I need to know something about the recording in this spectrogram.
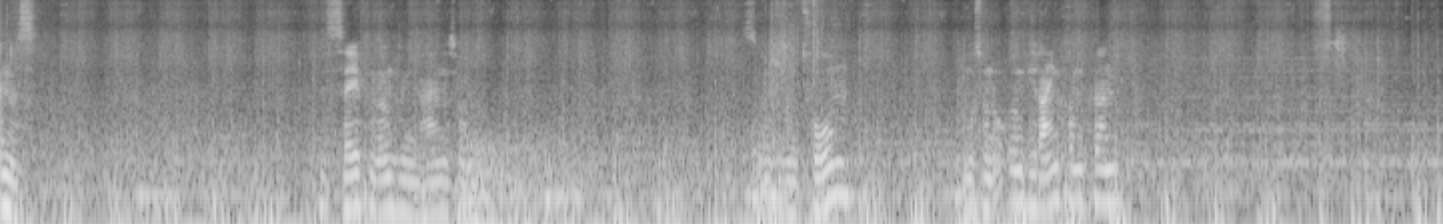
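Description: A horse's hooves thud on grass and stone.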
